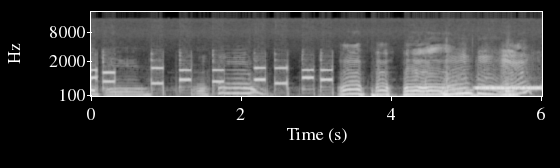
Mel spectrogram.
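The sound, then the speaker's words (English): A quick run of touch-tone telephone dialing beeps, loud, followed by a steady ringing tone that mixes with voice-like sounds, as a call is placed to a phone booth at the Dairy Queen on Old Forest Road in Lynchburg, Virginia. “Oh, there's the first ring.”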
